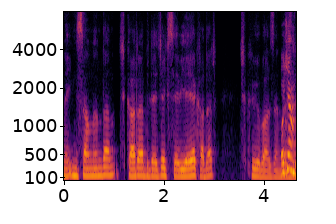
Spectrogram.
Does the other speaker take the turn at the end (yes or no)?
yes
